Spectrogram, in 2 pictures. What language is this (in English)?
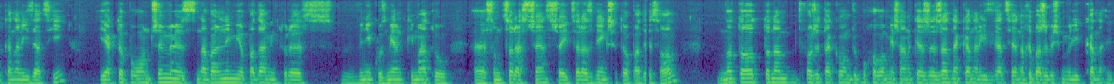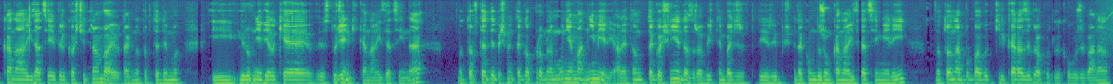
Polish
